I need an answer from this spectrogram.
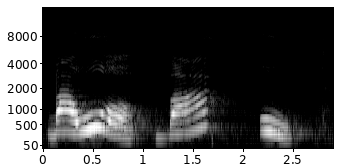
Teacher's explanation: Quando eu pergunto quanto à tonicidade, baú é oxítona, porque tem como sílaba tônica a última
